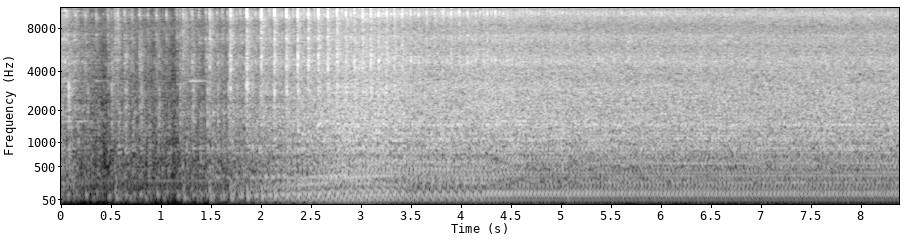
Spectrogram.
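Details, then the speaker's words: Toro Recycler mower, first start after a month in the shed, primed: a few pulls then catches and runs smooth and even with no sputter; good sounding, healthy engine. "it's a good sounding engine man"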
